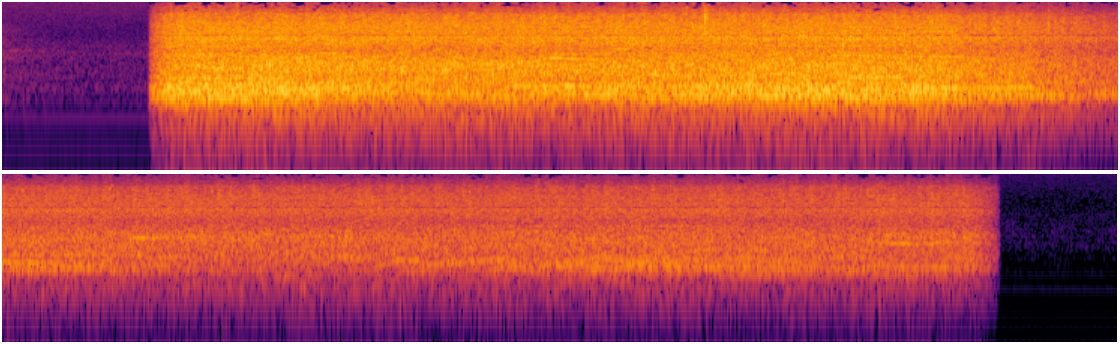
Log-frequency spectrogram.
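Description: Theatre audience applauding and cheering, breaking out suddenly about a second in after a moment of silence. It is loudest for the first few seconds, with whoops over the clapping, then eases to steadier applause.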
